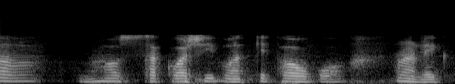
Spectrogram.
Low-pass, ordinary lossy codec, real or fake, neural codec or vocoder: 7.2 kHz; AAC, 16 kbps; fake; codec, 16 kHz, about 1 kbps, DyCAST, with the encoder's durations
